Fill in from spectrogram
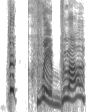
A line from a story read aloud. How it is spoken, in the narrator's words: she said, cackling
